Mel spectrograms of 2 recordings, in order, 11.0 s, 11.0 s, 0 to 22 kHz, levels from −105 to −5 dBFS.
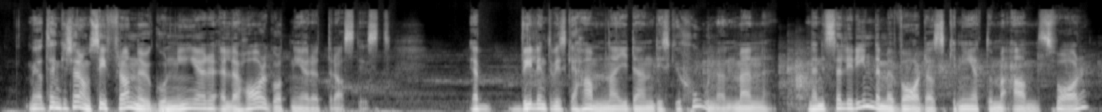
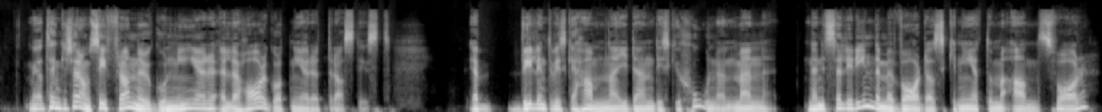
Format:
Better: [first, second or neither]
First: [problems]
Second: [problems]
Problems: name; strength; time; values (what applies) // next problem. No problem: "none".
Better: second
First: household noises; faint; throughout; 25 dB below the speech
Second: none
